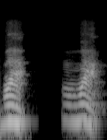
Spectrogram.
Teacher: പോലെ തന്നെയആണെങ്കിലും ഉച്ചാരണത്തിൽ ദാല പോലെ അല്ല ചെറിയൊരു വ്യത്യാസമുണ്ട് ദ എന്നാണ് പറയുന്നത് നാവിന്റെ ഈ തലയും പല്ലിന്റെ തലയും കൂടി മുട്ടിച്ചുകൊണ്ട് മൃതുവായി പുറപ്പെടുന്ന അക്ഷരമാണ് ദ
